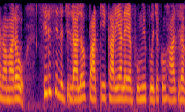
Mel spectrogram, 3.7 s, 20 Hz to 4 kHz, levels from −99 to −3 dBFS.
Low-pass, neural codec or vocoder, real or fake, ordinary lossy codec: 3.6 kHz; codec, 16 kHz in and 24 kHz out, 2.2 kbps, FireRedTTS-2 codec; fake; none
